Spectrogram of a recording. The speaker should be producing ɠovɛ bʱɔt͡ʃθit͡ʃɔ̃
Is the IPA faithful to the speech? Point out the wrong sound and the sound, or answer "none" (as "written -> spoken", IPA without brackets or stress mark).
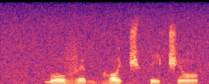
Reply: none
